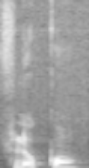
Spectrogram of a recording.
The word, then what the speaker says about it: flocon: As per the rules of pronunciation, when the letter O follows the letter C, we pronounce the latter as K. Hence, this first word is pronounced as flocon.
